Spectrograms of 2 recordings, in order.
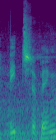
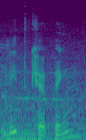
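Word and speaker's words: Lidköping: Lead-shipping is written with a D and a K. In German you would pronounce it Lead-Köpping. But you know, in Sweden it's Lead-shipping.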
